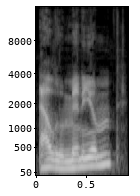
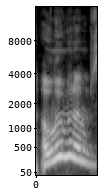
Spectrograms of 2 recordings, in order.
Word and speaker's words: aluminium: That's a more correct pronunciation. – Yeah, it is. Aluminum sounds kind of like you're a bit of a doof.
